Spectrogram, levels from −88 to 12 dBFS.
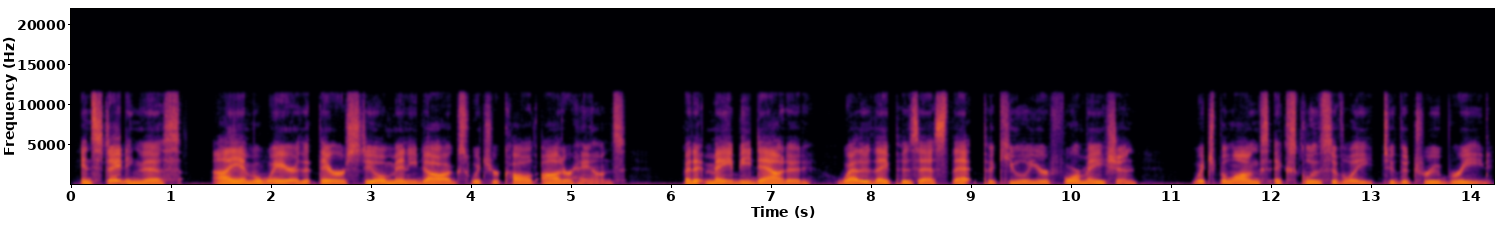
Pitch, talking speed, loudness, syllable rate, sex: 200 Hz, 150 wpm, -17 LUFS, 4.5 syllables/s, female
